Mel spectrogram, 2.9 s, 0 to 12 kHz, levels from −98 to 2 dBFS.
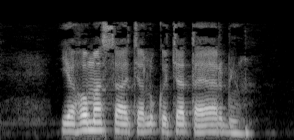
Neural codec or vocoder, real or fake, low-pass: none; real; 7.2 kHz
